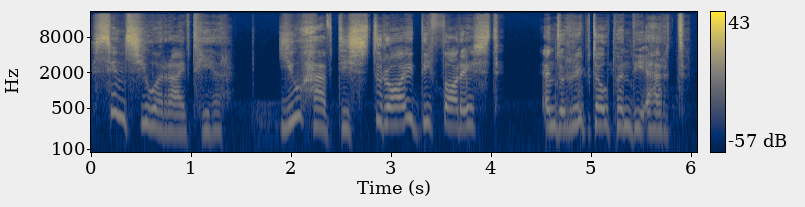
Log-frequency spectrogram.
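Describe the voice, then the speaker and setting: A woman's voice: on the high side, slow pace, a little mellow. A woman playing a proud, earnest young native princess in a video game cutscene. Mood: defiant.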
